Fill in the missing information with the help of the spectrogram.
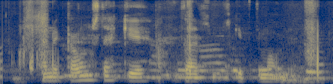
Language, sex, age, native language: Icelandic, male, 18-19, Icelandic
